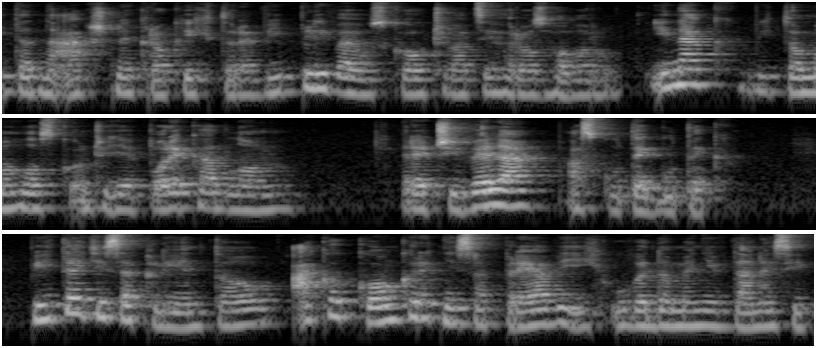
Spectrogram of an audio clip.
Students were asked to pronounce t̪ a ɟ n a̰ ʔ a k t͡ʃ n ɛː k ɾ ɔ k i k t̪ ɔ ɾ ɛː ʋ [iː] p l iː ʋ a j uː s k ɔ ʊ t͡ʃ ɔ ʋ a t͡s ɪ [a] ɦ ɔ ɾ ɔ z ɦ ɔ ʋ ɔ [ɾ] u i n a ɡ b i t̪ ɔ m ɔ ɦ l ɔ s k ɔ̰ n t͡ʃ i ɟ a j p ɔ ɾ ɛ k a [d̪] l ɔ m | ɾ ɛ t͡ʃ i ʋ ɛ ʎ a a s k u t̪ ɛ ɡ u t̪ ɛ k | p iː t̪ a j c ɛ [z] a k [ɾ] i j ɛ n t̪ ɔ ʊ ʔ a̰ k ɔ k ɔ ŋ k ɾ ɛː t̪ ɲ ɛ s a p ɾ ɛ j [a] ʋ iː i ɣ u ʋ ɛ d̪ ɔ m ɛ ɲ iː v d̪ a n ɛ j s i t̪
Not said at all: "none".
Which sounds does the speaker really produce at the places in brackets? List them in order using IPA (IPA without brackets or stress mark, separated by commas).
i, ɛ, ɾ, d̪, s, l, a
